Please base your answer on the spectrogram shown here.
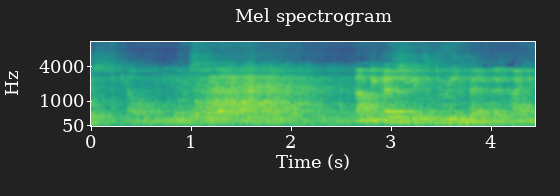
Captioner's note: laughter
